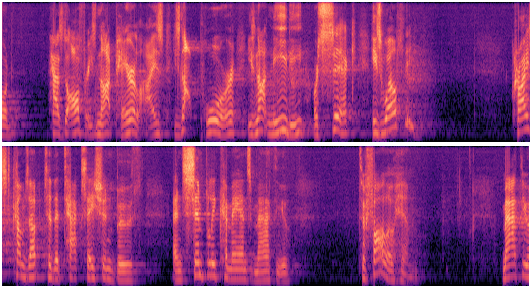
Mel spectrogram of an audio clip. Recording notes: preached at Christ Church New Albany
